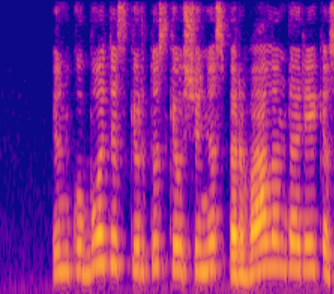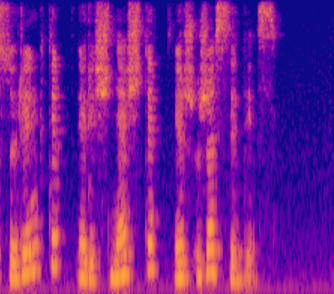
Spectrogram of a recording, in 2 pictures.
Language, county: Lithuanian, Marijampolė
